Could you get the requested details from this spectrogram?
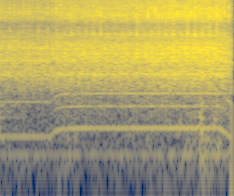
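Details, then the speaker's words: Two-speed, two-head electric toothbrush with the incisors placed in its guide, switched between its high and low speeds: steady high-pitched motor hum that changes pitch partway through. "and then you will effectively turn the brush on that's high this is low"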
